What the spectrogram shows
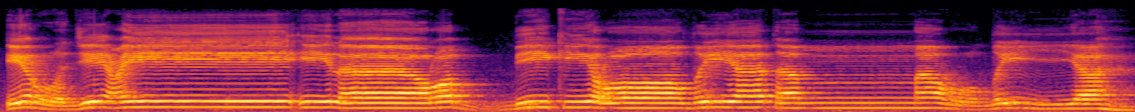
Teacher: Di sini, ya, pada kata di sini diberi harokatnya kasroh ir, ya. Tetapi karena kasrohnya kasroh yang bukan asli, laisat asla, maka dibaca dengan bacaan yang tebal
